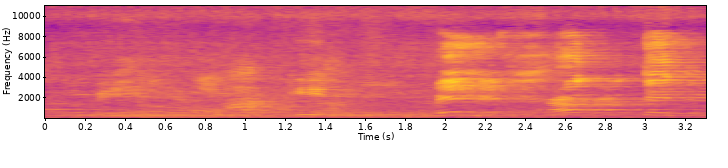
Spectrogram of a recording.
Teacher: نون ساکن کے بعد ہا آ گیا ہے اور ہا حروف حلقی ہے، ظاہر کریں گے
